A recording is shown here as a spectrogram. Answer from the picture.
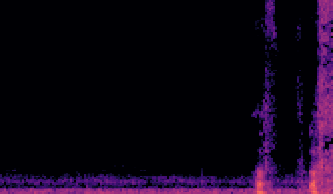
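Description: Quiet room tone with a steady low hum during a pause in a man's talk; his voice starts again near the end with a hesitant "a, a".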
